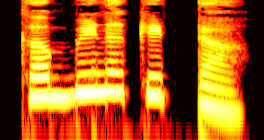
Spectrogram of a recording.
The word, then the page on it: ಕಬ್ಬಿಣಕಿಟ್ಟ: kabbiṇakiṭṭa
